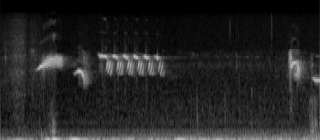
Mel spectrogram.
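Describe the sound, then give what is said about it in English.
An eastern towhee, also called rufous-sided towhee, sings two clear opening notes followed by a rapid, even trill, then gives another short call a little later. “That's the eastern towhee, which I've also heard called the rufous-sided towhee.”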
